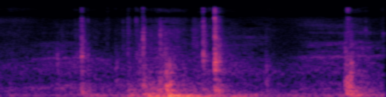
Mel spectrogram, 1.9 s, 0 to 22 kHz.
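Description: The front door of a 4-bedroom manufactured home swings open with a close rattle of the latch and a couple of soft knocks and thumps, loud and alone.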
